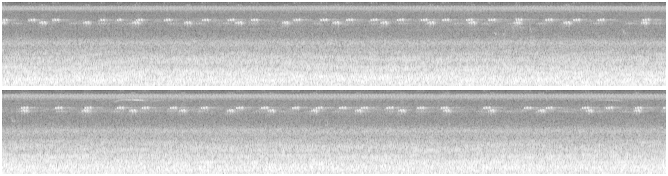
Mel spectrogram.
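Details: Cricket chirping in a room at night, short high chirps repeated steadily about twice a second, with a second caller faintly overlapping, over a constant low rumbling hum that fills the background.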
